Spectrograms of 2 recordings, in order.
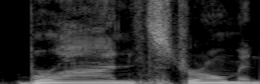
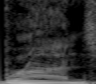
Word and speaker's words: Braun Strowman: Lesnar punches braun strowman braun strowman is is spelled exactly how it sounds braun strowman not bronze braun thank you autocorrect video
